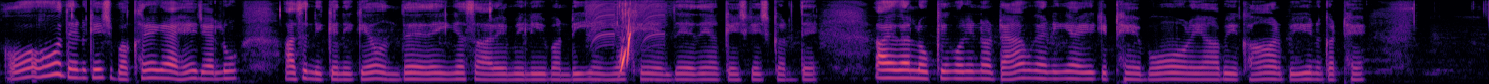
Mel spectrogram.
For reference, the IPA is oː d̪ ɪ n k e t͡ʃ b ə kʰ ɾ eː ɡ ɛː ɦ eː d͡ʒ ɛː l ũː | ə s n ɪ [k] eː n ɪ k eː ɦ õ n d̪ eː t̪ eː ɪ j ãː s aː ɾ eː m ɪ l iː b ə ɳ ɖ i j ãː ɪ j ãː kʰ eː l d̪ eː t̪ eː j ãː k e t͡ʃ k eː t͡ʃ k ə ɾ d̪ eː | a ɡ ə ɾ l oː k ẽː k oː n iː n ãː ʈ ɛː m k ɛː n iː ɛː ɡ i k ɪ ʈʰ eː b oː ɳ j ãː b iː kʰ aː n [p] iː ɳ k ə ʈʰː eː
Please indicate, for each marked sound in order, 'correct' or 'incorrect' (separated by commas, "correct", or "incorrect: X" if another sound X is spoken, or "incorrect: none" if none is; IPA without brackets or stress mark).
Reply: correct, correct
